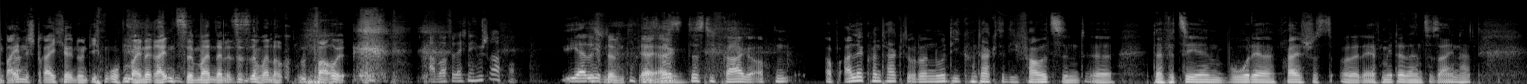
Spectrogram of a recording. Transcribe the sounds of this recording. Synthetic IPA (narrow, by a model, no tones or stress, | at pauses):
nbaɪnənʃtʁ̥aɪçl̩nʊntiːmʔoːm̩maɪnəʁaɪnt͡sɪmɐndanɪstɛsʔɪmɐnɔχfaʊl | ʔaːbɐfɪlaɪçtnɪçtɪmʃtʁaːfʁaʊm | jaːdassʃmtɪmtja̰ja̰dassd̥asɪstd̥iːfʁ̥aːɡəʔɔ̰p̚ | ʔɔpʔaləkʰɔntʰaktʰəʔoːdɐnuːɐdiːkʰɔntʰaktədiːfaʊlz̥ɪntʔɛːd̥afyːɐt͡sɛːlənvoːɾeːɐfʁ̥aɪʃtoːsʔoːɾɐdeːɐɛlfmeːtɐdant͡suza̰ɪənɦat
